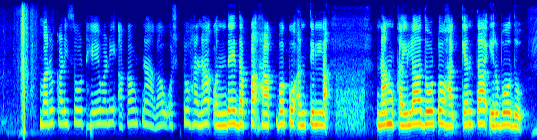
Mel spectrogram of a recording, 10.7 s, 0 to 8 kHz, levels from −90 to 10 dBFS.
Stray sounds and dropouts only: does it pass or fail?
pass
